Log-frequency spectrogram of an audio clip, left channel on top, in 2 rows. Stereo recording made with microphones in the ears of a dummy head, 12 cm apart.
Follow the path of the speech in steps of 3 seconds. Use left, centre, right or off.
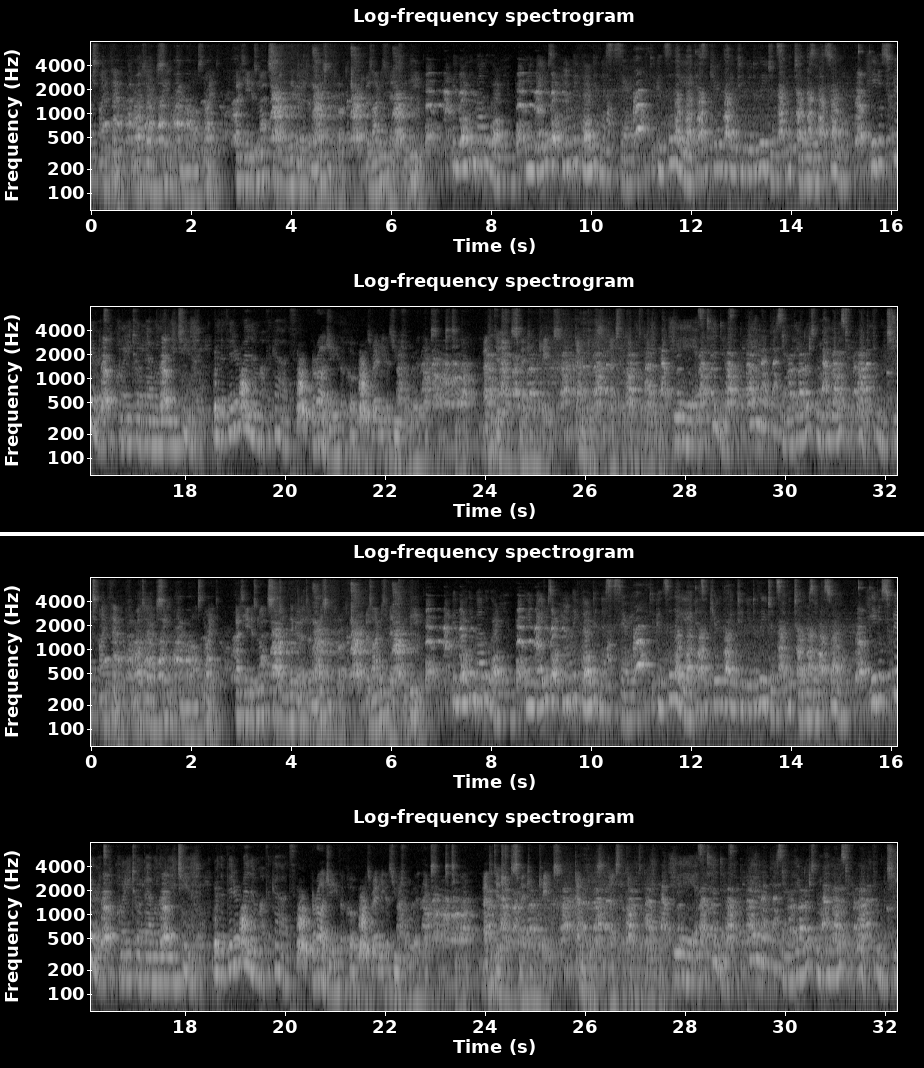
right, right, right, right, right, right, right, right, right, centre, centre.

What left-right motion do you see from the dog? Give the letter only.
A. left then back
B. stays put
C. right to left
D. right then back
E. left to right
D.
